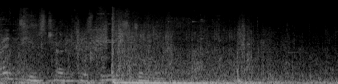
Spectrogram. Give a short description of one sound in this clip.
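A tower crumbles with a deep rumbling crash.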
